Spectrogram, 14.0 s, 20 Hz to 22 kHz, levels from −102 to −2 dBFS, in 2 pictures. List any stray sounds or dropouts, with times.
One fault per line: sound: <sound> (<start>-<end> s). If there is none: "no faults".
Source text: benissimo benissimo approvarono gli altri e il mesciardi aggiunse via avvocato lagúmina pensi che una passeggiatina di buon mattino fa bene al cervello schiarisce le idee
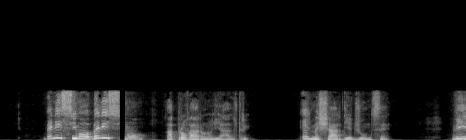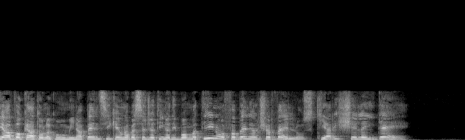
sound: dropout (1.8-1.9 s)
